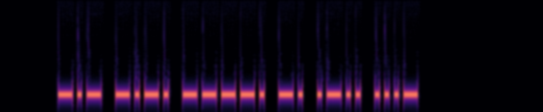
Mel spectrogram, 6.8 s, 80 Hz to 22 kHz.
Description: Morse code, heard as a keyed tone, about 20 wpm, 700 Hz. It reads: KC9NLV
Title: USA Call Signs - 6 Characters - Repeated 3x - 20wpm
